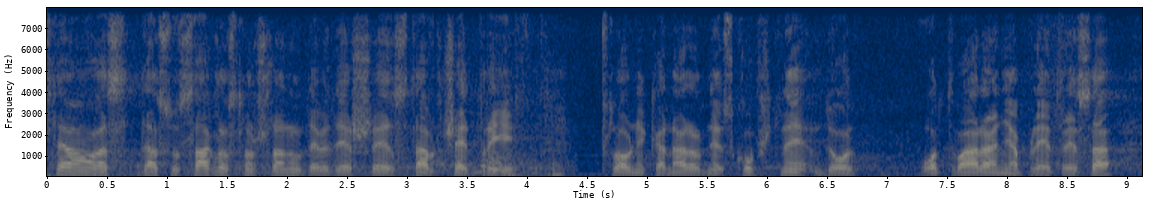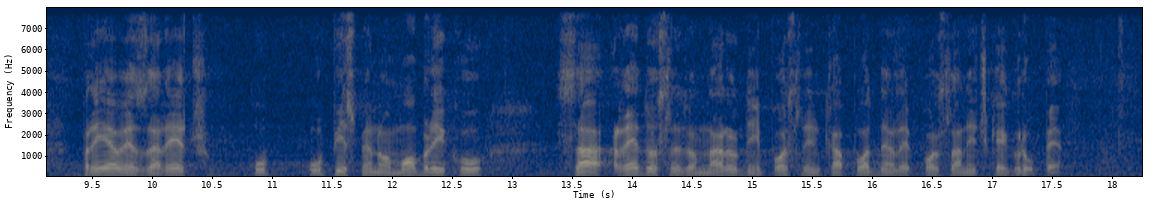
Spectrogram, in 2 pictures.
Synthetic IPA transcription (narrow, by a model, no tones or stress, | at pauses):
post̪aʋamʋasd̪asusaːɡlˠasnot͡ʃlˠaːnud̪e̞ʋed̪esʃeːst̪st̪aʋt͡ʃet̪ɾi | poslˠoʋnikanaːɾo̞d̪ne̞̰skupʃt̪ined̪o̞ | ot̪ʋaːɾaɲapɾeːt̪ɾe̞sapɾijaʋe̞zaɾe̞ːt͡ʃ | upisme̞no̞ːmo̞bliku | saɾed̪osle̞d̪o̞mnaːɾo̞d̪nixpo̞slˠinikapo̞d̪nele̞po̞slˠanit͡ʃke̞ɡɾupḛ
